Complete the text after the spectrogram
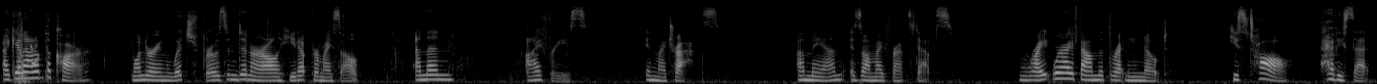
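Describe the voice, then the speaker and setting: A woman's voice: mid-range voice, moderate pace, pauses often, a bit bright, lightly acted. An actress playing an earnest, self-doubting young woman sleuth in an audio drama, speaking in a wry, conversational way. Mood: tense, anxious. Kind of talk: naturalistic audio drama acting and first-person narration.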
